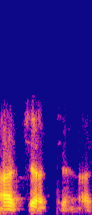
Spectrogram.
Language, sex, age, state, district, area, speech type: Bengali, male, 45-60, West Bengal, Dakshin Dinajpur, rural, conversation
